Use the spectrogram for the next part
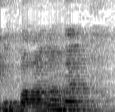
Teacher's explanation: गमत और त में हलन था तो उसको हम पूरा नहीं बोलेंगे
